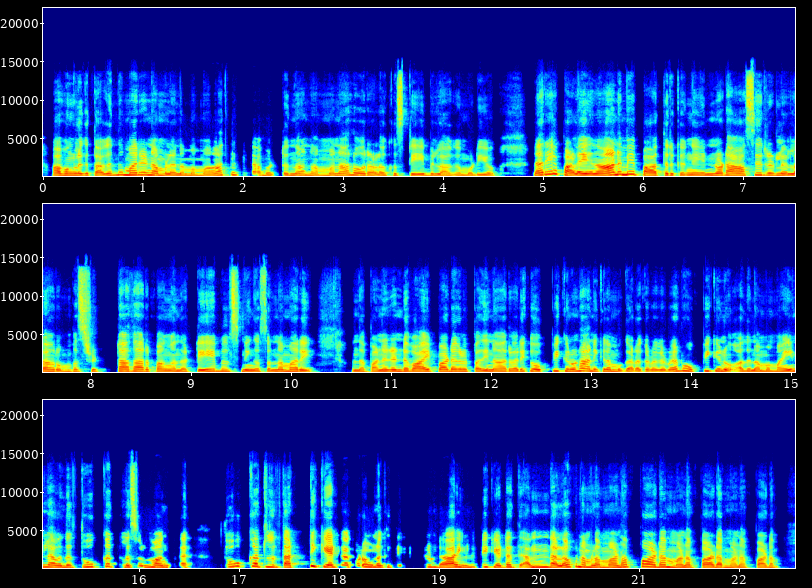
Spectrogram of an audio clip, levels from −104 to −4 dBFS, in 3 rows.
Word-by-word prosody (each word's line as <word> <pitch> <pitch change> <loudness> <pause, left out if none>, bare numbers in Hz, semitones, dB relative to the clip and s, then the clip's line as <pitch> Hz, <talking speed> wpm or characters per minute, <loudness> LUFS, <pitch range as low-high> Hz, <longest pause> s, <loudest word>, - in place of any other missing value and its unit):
அவுங்களுக்கு 235 0 +1
தகுந்தமாரி 285 +7 +2
நம்மள 220 -5 0
நம்ம 195 0 -4
மாத்திக்கிட்டா 250 +3 -4
மட்டும் 205 +2 -5
தான் 245 +1 -3
நம்மனால 210 +7 -3
ஓரளவுக்கு 190 -1 -3
ஸ்டேபிள் 205 +1 -3
ஆக 175 0 -7
முடியும். 170 0 -5 0.4
நிறைய 345 +9 +3
பழைய 225 +1 +5
நானுமே 325 +8 +6
பார்த்துருக்கேங்க. 220 -5 0
என்னோட 245 +6 +1
ஆசிரியர்கள் 250 -2 -2
எல்லாம் 225 +2 +2
ரொம்ப 205 +4 -6
ஸ்ட்ரிக்ட்டா 225 +2 -4
தான் 255 - +3
இருப்பாங்க. 210 -4 -2
அந்த 175 -1 -3
டேபிள்ஸ் 235 +2 0
நீங்க 195 -1 0
சொன்ன 215 +4 -1
மாதிரி 210 -5 +1 0.5
அந்த 180 -1 -2
12 210 +2 +1
வாய்ப்பாடுகள் 245 +3 +1
16 195 0 -1
வரைக்கும் 245 +2 0
ஒப்பிக்கணும். 260 +4 -1
அன்னக்கி 240 -3 -1
நம்ம 200 -3 -4
கடகடகடன்னு 215 +8 -2
ஒப்பிக்கணும். 270 -3 -2
அது 180 +1 -1
நம்ம 170 0 -3
மைண்ட்ல 250 +7 +2
வந்து 250 +2 0
தூக்கத்துல 310 -5 -2
சொல்லுவாங்கல்ல 235 -5 0 0.4
தூக்கத்துல 360 -4 +1
தட்டி 235 +8 +3
கேட்டா 265 -1 +5
கூட 250 - +1
உனக்கு 230 -2 0
தெரியனுன்டா! 265 - -3 0.2
எழுப்பி 270 +4 -3
கேட்டா, 240 +3 +2 0.2
அந்த 255 +1 +3
அளவுக்கு 295 +8 +4
நம்மள 240 -5 +2
மனப்பாடம், 285 +2 +3
மனப்பாடம், 205 +1 +1
மனப்பாடம். 185 -1 -3
230 Hz, 155 wpm, -23 LUFS, 205-260 Hz, 0.5 s, நானுமே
